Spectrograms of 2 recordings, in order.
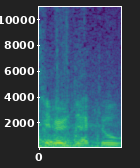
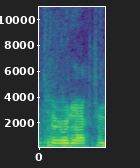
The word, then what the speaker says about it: pterodactyl: Did you hear the pterodactyl one? No. Mike? Why can't you hear the pterodactyl go to the toilet? Why? Because the P is silent.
